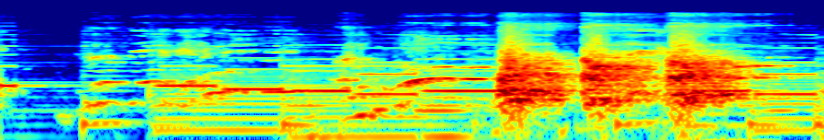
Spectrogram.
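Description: Background music, with a golden retriever × flat-coated retriever puppy barking twice, loudly, in the last second and a half.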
